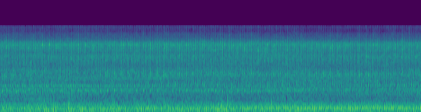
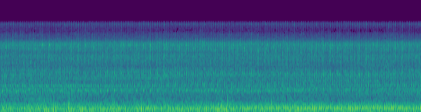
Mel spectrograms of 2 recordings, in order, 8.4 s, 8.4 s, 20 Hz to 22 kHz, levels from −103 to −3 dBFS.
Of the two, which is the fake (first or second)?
first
